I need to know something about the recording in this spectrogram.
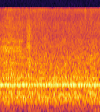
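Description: A faint, steady, high-pitched test tone over a soft background hiss. It is the sine-wave signal driving the tube amplifier while its distortion is being measured.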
